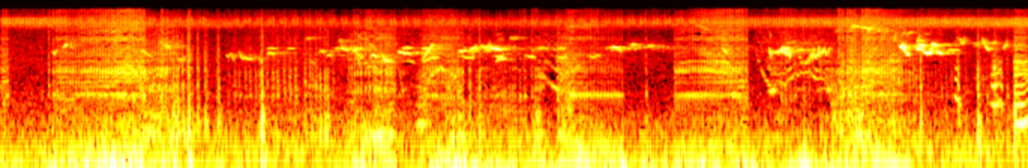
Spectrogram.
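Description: Birds chirping, a run of short, quick high calls that come and go in snatches.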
